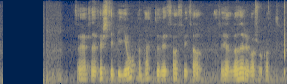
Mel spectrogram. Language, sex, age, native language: Icelandic, male, 30-39, Icelandic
